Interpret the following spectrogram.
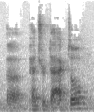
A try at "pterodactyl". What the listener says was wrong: Pterodactyl. The P is silent.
